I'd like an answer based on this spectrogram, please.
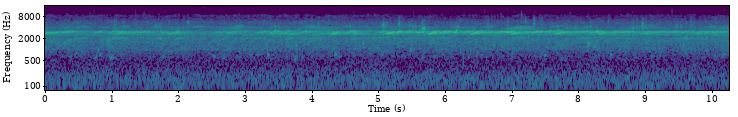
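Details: A lakeside frog chorus: many callers trill together in a continuous high, buzzy band that swells slightly louder midway, with occasional sharp ticks and drip-like sounds scattered through.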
